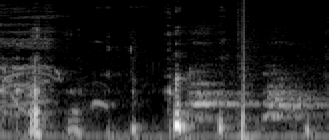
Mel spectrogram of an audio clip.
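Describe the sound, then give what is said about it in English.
A dog barks several times in quick, irregular succession, the short muffled barks over a low steady hum, with a sharp click near the end. “You can hear that dog.”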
